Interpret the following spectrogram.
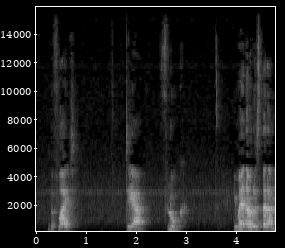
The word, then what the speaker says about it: Flug: Der Flug, the flight. Der Flug. You might notice that I'm not saying der Flug, but I'm saying der Flug, as if there was a K at the end of a word.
